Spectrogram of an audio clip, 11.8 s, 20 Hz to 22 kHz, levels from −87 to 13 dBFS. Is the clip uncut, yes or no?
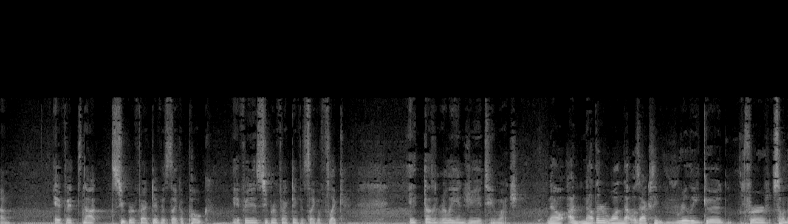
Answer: yes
